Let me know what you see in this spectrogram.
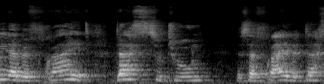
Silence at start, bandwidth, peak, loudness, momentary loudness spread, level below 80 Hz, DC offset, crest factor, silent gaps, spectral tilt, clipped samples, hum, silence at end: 0 s; 16.5 kHz; -4 dBFS; -23 LUFS; 11 LU; -54 dBFS; under 0.1%; 18 dB; none; -4 dB/octave; under 0.1%; none; 0 s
